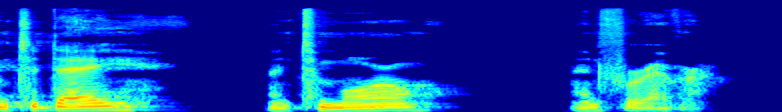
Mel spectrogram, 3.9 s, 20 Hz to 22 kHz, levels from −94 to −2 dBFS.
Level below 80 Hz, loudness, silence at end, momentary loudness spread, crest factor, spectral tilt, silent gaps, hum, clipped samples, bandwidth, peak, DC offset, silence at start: -78 dBFS; -34 LUFS; 0.35 s; 17 LU; 20 dB; -5.5 dB/octave; 1.05-1.30 s, 2.43-2.83 s; none; under 0.1%; 16 kHz; -16 dBFS; under 0.1%; 0 s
